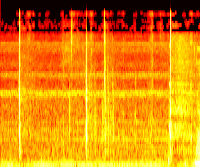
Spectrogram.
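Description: A tool case being shut and its latches snapped closed: about five sharp clicks, the loudest early on and near the end.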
